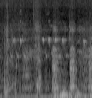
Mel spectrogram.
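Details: Several Newfoundland dogs give deep, gruff barks in a quick, irregular series.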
